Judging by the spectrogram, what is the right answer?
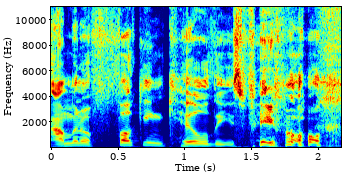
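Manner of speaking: play-acted, mild, hyped-up half-shouted yell. Retelling a player walking out of the tunnel: imitating someone screaming.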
